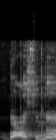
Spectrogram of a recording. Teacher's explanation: ثم میم مشدد غنہ ہوگا۔ بعثنا، نا میں الف مدہ ہے، ایک الف کے برابر کھینچیں گے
